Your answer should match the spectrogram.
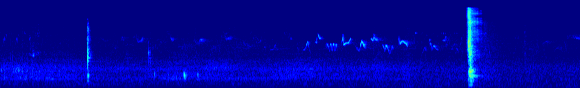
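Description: Compound bow shot: a single sharp crack of the string and limbs on release, near the end, after a few seconds of quiet with birds chirping.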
